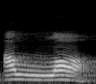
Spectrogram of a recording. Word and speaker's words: Allah: Jadi bibirnya jangan ngikut, ngikut. Biar nggak muncul wawu. Allah, Allah, Allah, Allah, Allah.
